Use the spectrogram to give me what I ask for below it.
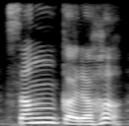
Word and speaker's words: संकरः: में अ मिक्स करेंगे संकर, र में अ की मात्रा तो विसर्ग को पढ़ेंगे ह, संकरः।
